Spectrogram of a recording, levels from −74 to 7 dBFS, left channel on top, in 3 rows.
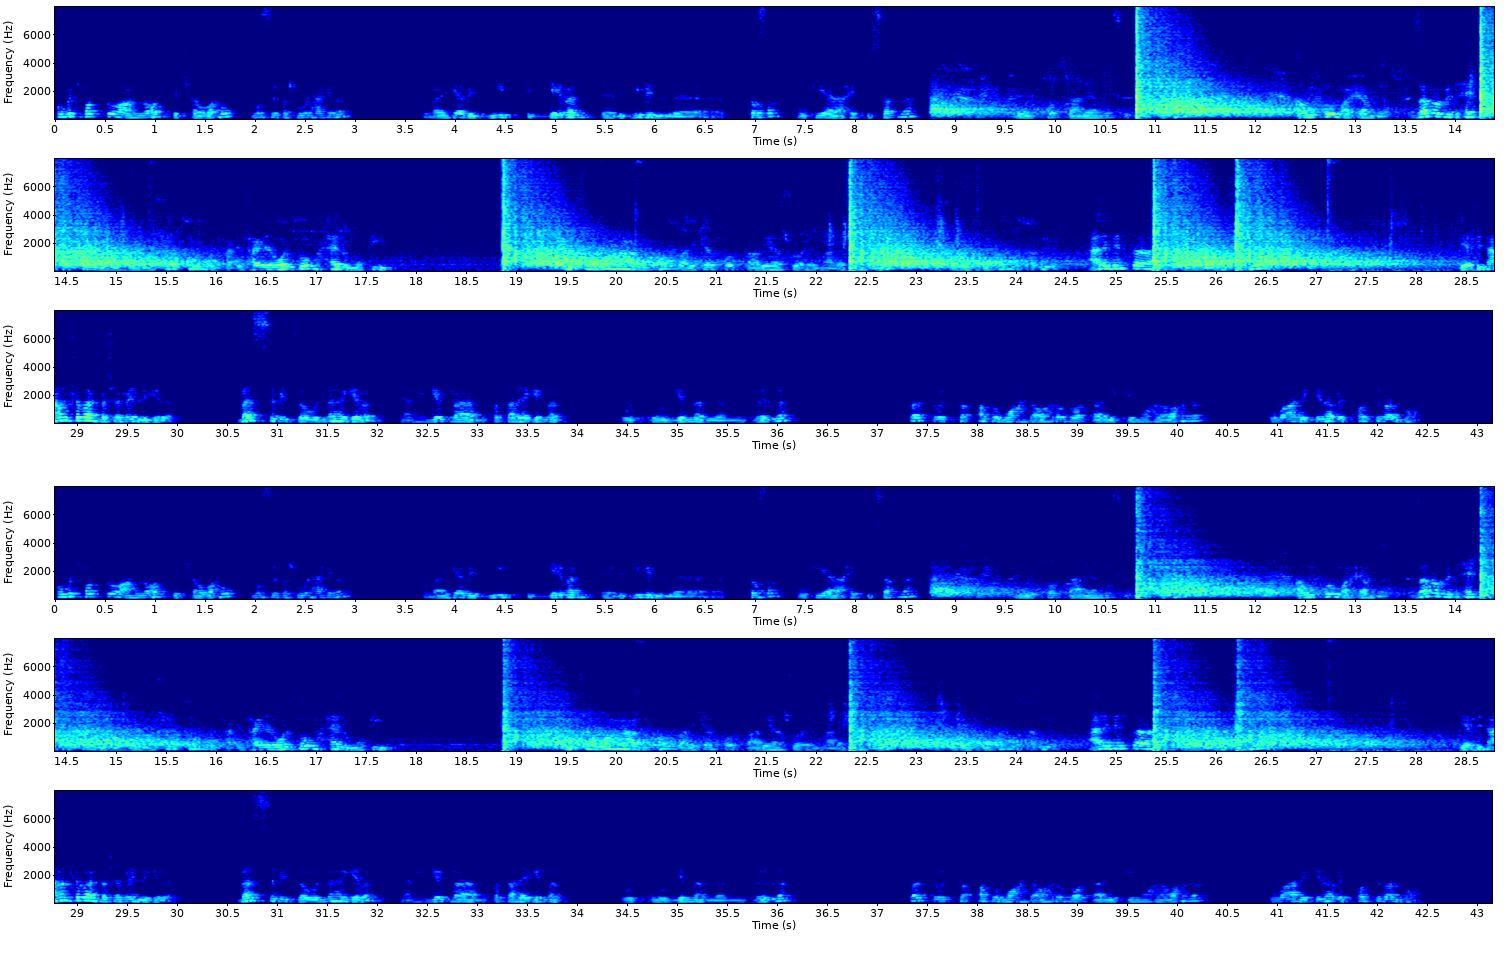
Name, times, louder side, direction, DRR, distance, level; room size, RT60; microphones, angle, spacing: voice 1, 0.0-2.9 3.7-6.7 6.9-8.6 9.6-11.3 12.4-17.7 19.5-22.8 23.1-24.4 24.7-26.6 28.4-29.9 30.6-33.8 34.4-36.1 37.3-40.2 40.9-42.4, left 3 dB, 30° left, 0 dB, 0.5 m, -42 dB
sound 1, 8.7-10.4 10.8-13.6 14.1-17.0 18.8-21.6 21.9-28.6, left 5 dB, 90° left, 0.5 m, -34 dB
3.8 x 2.0 x 4.1 m, 0.33 s
head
